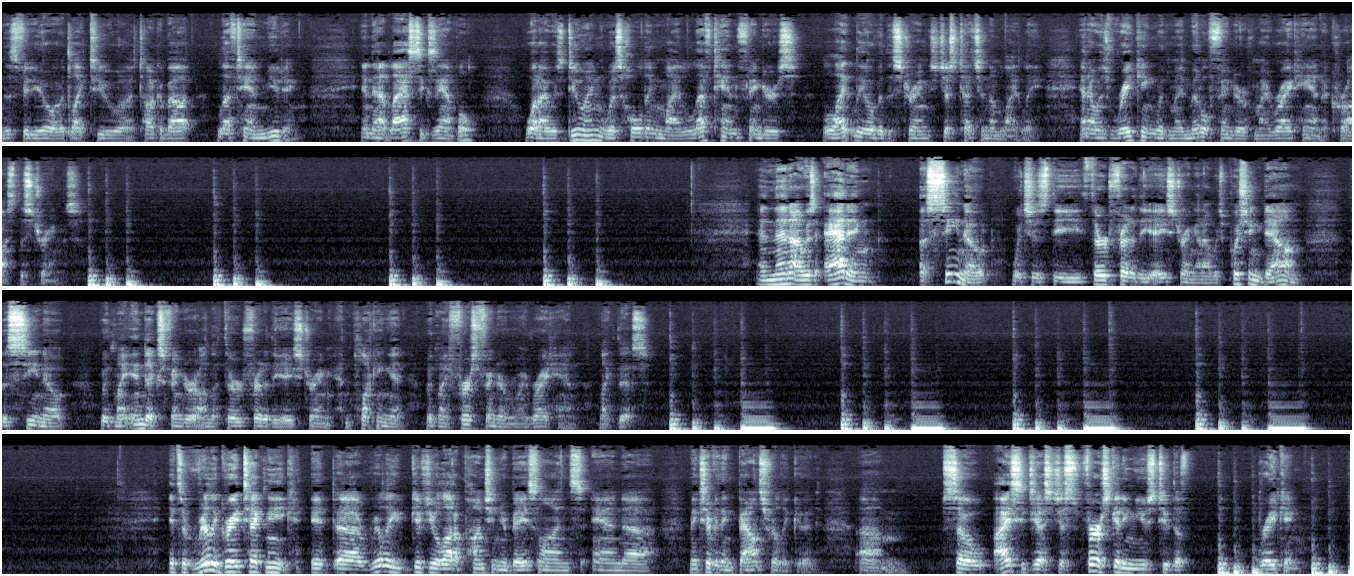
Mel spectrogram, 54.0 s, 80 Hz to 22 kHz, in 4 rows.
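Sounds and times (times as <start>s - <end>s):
electric bass raked strings: 14.4s - 15.0s, 15.6s - 16.3s, 17.4s - 18.1s, 18.9s - 19.7s, 33.7s - 34.8s, 35.4s - 36.5s, 37.1s - 38.3s, 38.9s - 40.1s, 52.7s - 53.9s.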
